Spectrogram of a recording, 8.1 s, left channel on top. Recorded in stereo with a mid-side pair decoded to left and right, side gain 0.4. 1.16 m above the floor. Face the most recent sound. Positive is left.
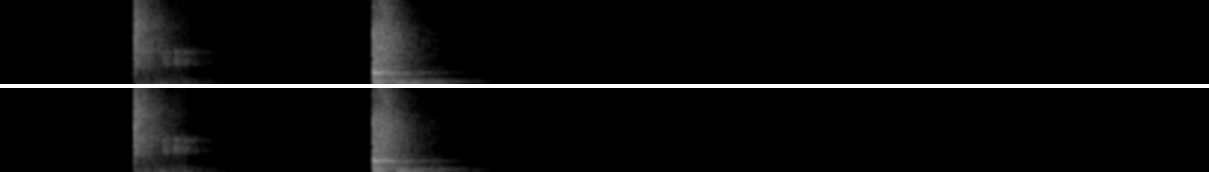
turn(degrees=15)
